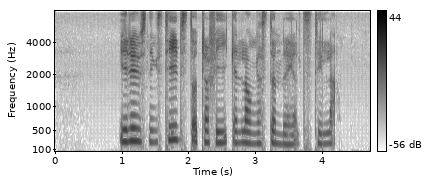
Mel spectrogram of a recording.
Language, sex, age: Swedish, female, 21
